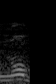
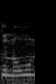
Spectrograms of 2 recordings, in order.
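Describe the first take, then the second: First: It starts directly with the n sound. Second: A k sound is pronounced before the n. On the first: The speaker calls it right. "हम इसे नो बोलते हैं" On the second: The speaker calls it wrong. "हम इसे कनो नहीं बोलते"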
